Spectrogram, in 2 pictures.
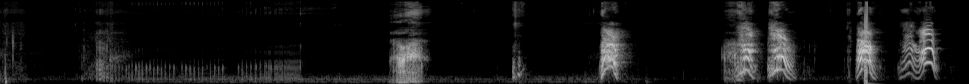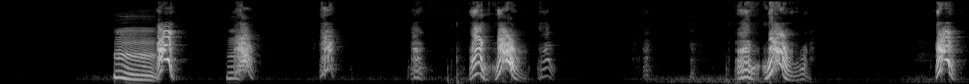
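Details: Pet dog barking at an older canine sister at home: about a dozen short, sharp barks in irregular bursts with pauses between, one longer wavering yelp near the middle, and a low steady hum beneath.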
